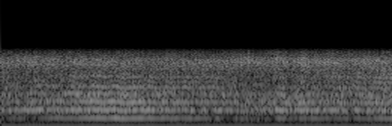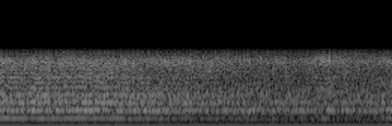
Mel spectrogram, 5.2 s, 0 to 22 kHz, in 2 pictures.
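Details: A crowd of bees foraging in huge cactus flowers after the June 22, 2013 Super-Full Moon gives a loud, unbroken buzzing drone. A clear low hum runs through it, swelling slightly and then easing.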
